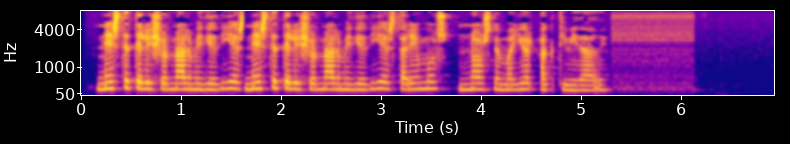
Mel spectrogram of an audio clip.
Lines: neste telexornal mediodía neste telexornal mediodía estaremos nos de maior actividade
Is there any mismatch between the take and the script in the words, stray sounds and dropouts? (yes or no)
no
